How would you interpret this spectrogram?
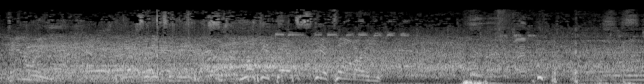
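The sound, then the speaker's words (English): A steady stadium crowd roar, then one sharp, low, booming thud as Derrick Henry hits Alexander Myers with a football stiff arm, followed by a few softer thumps as the crowd noise continues. “Let's listen to that because it sounded like a gunshot.”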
